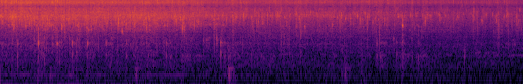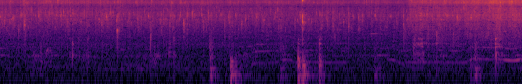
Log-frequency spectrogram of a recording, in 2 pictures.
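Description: Chopped garlic, shallots and ginger frying in hot oil in a wok: a loud sizzle as they go in that slowly dies down, then grows again near the end as a spatula stirs them.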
